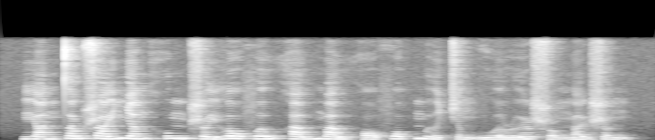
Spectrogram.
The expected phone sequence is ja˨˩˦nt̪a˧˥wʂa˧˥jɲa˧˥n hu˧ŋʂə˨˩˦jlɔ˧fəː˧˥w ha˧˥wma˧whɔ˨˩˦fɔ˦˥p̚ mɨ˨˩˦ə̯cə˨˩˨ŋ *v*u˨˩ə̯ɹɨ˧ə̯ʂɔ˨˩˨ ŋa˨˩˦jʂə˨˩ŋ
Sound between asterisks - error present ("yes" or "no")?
no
